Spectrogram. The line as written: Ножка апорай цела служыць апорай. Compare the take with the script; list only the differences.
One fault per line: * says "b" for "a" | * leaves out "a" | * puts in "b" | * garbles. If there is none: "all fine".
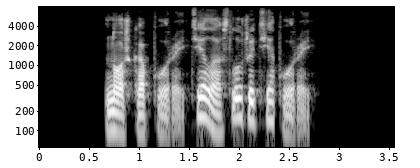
all fine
